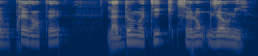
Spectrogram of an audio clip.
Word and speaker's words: Xiaomi: présenter la domotique selon xao me xiaomi pour ceux qui veulent prononcé à la chinoise moi je dirais xao me dont vous voyez devant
